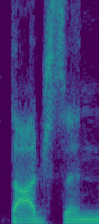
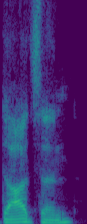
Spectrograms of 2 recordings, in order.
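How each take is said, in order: First: The name is said slowly with careful enunciation. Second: The name is said quickly and casually. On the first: The speaker calls it right. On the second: The speaker calls it wrong.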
